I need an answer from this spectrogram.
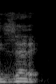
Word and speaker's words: Tzedek: And you know, I say, "Take the T off and then say Zedic."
